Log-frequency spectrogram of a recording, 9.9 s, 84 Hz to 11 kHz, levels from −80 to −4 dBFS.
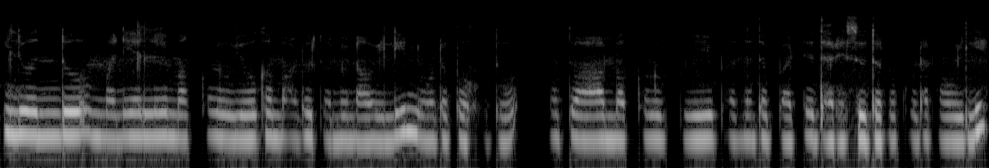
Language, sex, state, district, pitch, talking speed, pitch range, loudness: Kannada, female, Karnataka, Belgaum, 195 Hz, 120 wpm, 190-205 Hz, -37 LUFS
